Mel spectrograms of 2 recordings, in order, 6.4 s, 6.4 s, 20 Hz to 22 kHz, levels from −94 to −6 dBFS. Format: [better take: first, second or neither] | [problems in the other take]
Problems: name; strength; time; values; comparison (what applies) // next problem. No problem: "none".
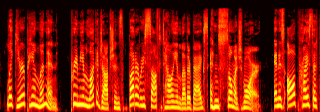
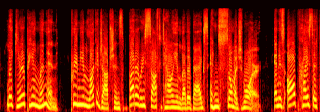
first | distortion; slight; 10 dB below the speech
